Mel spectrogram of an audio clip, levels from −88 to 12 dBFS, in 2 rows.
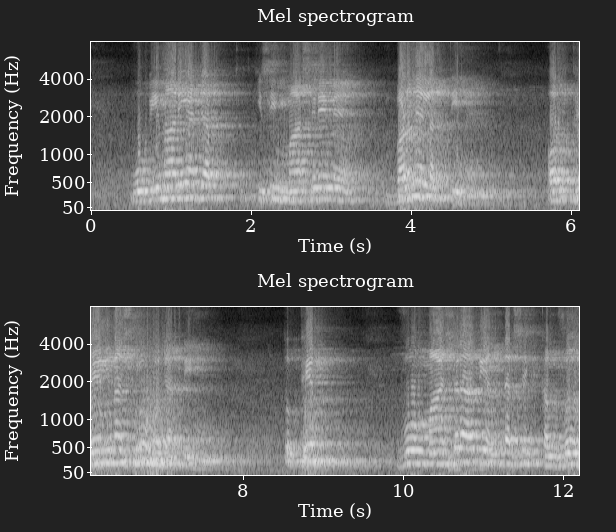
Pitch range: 210-250 Hz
